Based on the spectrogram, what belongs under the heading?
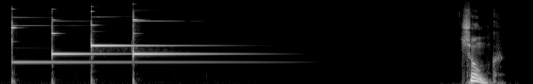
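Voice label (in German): "Tschunk", German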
